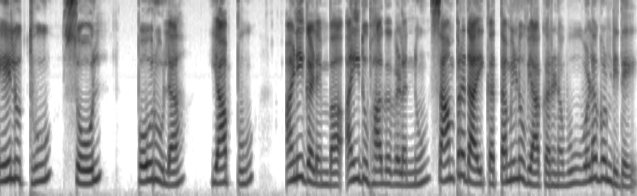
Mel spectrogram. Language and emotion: Kannada, neutral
